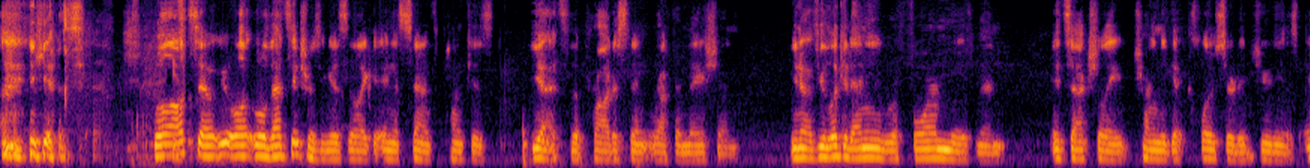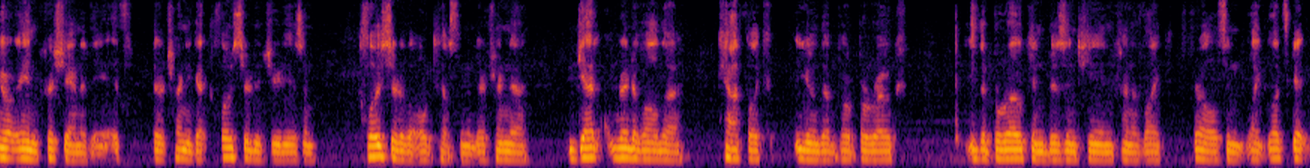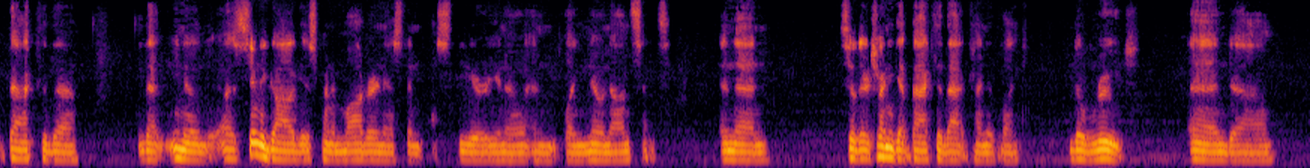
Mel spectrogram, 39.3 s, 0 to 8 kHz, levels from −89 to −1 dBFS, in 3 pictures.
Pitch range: 100-120 Hz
